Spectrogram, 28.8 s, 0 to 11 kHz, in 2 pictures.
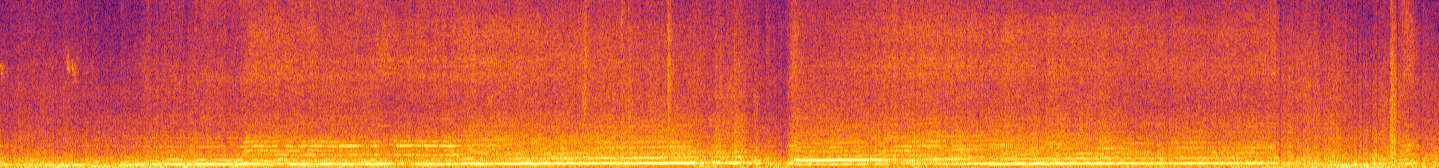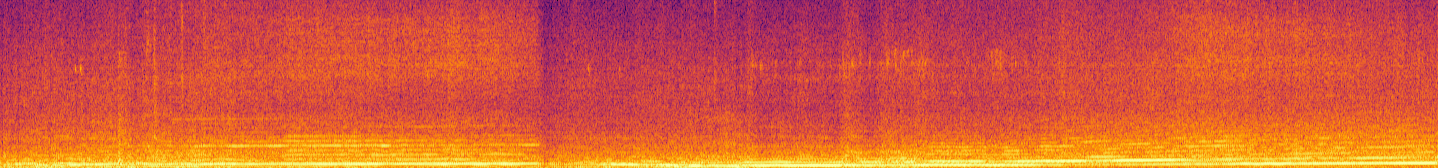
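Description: Nissan Sentra SE-R race car's engine heard from inside the cabin under hard acceleration on track. The note climbs steadily and drops briefly about 8 and 14 seconds in as the driver shifts up. About 20 seconds in it falls steeply as the car slows for a corner, then climbs again.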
